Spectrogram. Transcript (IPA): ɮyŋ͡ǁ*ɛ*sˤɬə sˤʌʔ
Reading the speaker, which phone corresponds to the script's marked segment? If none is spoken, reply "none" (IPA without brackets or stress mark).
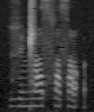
ɛ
